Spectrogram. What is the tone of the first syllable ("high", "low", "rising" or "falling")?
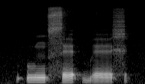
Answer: high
